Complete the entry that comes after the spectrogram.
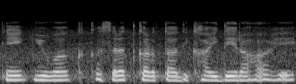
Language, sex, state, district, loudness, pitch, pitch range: Hindi, female, Chhattisgarh, Raigarh, -15 LUFS, 205 Hz, 195-215 Hz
